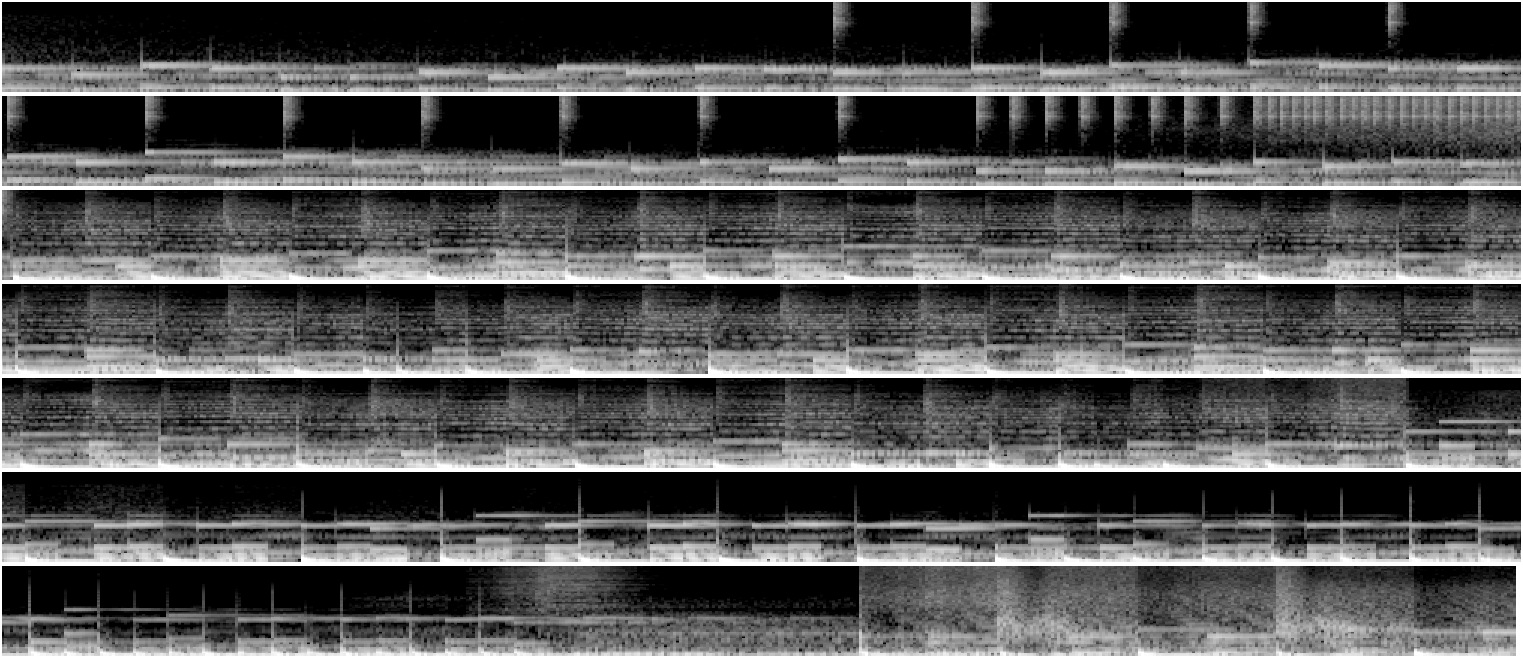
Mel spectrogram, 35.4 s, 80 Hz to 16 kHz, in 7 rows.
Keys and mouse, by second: 0.2 c, 0.6 click, 0.6 z, 2.0 r, 3.3-4.8 drag, 4.1 Tab, 7.5 KP_1, 8.0 z, 10.5 shift+d, 12.5 z, 13.1 z, 14.0 z, 14.6 click, 16.3 click, 16.5 Tab, 20.0 ctrl+r, 21.9-24.4 drag, 26.0 r, 30.2 ctrl+Tab, 30.7 click, 31.7 z, 33.3 z, 34.0 x, 34.3 click.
